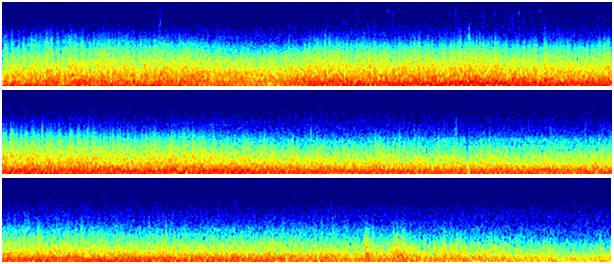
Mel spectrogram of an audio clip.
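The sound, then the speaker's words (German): A deep, sustained roar from an atomic bomb explosion, a dense low rumble that swells just before two seconds and holds heavy and steady for a long stretch before easing slightly at the end. “Was war denn das um Himmels Willen? Das war die Explosion einer Atombombe.”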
